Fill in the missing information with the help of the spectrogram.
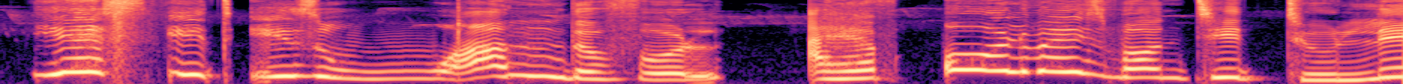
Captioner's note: laughs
